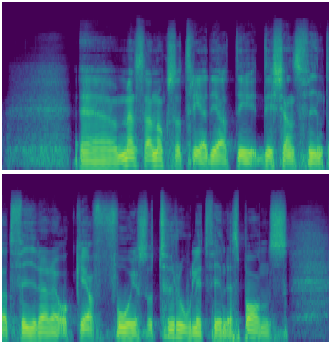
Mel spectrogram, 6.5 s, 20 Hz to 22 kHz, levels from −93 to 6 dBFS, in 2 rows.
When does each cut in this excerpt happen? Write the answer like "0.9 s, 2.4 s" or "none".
none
